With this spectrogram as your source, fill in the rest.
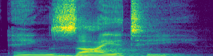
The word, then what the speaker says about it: anxiety: chaotic three syllables with stress on the second syllable I say anxiety anxiety the adjective is anxious anxious hierarchy hierarchy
